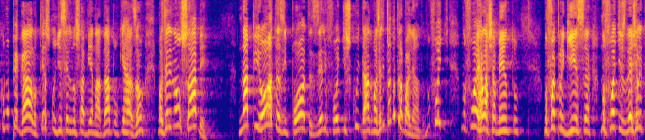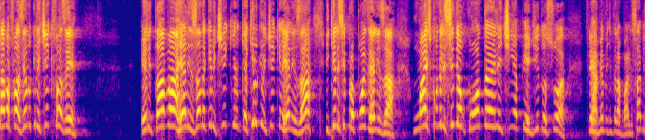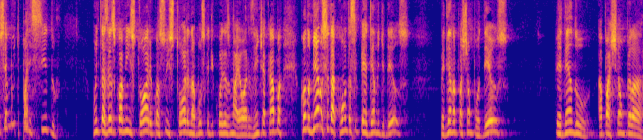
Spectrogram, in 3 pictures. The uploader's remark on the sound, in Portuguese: Celebração ao vivo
